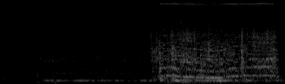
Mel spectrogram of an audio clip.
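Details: Pioneer DVL-K88 LaserDisc player bought as junk from Japan, loading a LaserDisc: a quiet click, then the motor whirs up with shifting tones as the disc spins; the mechanism sounds normal.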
